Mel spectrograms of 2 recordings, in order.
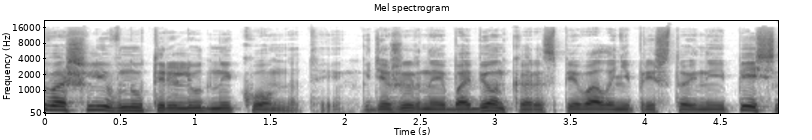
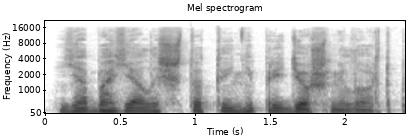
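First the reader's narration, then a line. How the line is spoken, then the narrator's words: Whisper. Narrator (Russian): прошептала она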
